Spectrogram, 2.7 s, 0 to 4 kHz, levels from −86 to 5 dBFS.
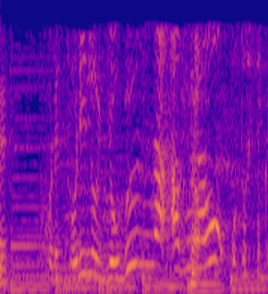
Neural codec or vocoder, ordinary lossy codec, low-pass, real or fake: none; AAC, 16 kbps; 3.6 kHz; real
